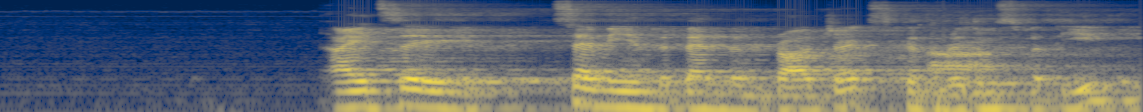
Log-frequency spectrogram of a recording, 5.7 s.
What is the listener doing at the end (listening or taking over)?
listening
